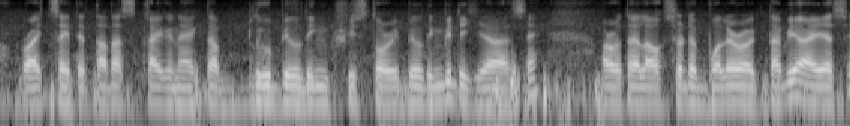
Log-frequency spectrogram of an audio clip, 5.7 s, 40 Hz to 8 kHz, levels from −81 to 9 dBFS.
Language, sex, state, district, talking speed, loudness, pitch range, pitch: Nagamese, male, Nagaland, Kohima, 255 wpm, -16 LUFS, 105-110 Hz, 105 Hz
